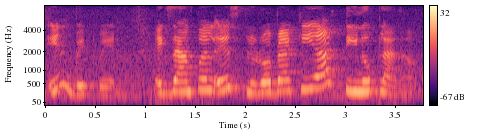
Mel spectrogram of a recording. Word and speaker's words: Ctenoplana: Example is Pleurobrachia, Ctenoplana. Okay, C is silent over here.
